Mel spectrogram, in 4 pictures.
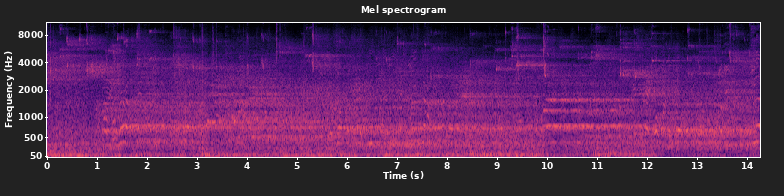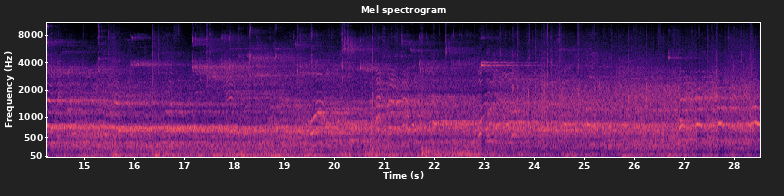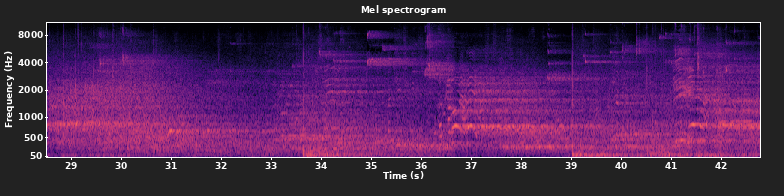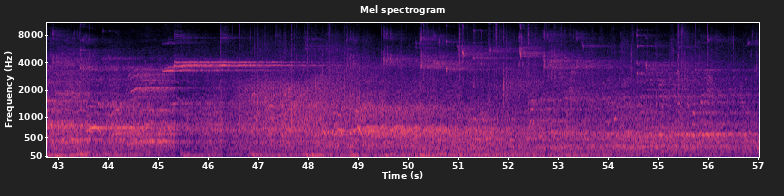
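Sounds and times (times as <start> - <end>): players calling out: 0.0 - 32.6, 33.4 - 57.0.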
